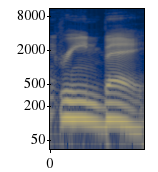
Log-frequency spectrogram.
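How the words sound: The stress falls on the word Bay. The speaker calls it right. "emphasis on the Bay"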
